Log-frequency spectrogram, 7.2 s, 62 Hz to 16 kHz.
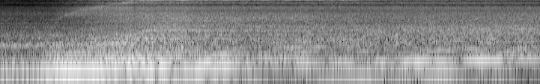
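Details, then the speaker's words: Drift Nissan R34 first dyno pull on E85 at 14 psi with added timing up top; clean, steady full-load climb in pitch with no misses, stutter or knock, pulling strong and healthy. "All right, so as a first pull with the 85, picked up quite a bit because we put some timing up top. Healthy on the 85."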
